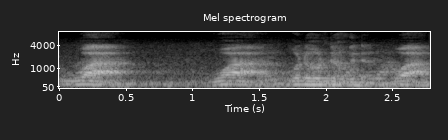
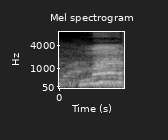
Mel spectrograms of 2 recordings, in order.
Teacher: Kalau wa tu dua bibir dua bibir atas tidak rapat.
